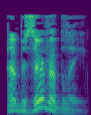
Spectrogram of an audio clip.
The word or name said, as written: observably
